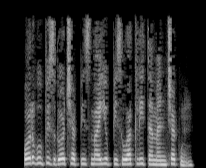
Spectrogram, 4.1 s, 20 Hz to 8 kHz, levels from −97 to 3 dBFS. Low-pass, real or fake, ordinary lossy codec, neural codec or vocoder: 7.2 kHz; fake; MP3, 32 kbps; codec, 16 kHz, 1 kbps, X-Codec, HuBERT features, trained on LibriSpeech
